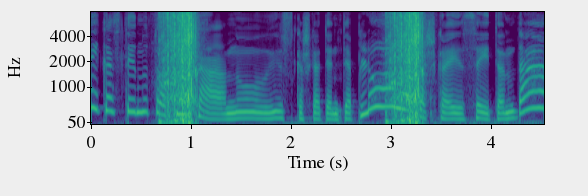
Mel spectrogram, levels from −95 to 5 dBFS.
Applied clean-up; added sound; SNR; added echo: none; Packing tape, duct tape / Tearing; -4 dB; none.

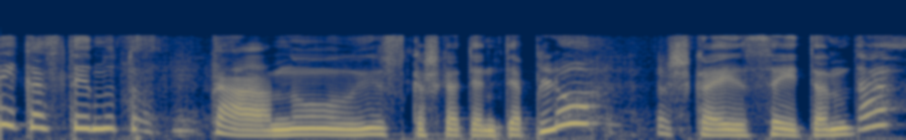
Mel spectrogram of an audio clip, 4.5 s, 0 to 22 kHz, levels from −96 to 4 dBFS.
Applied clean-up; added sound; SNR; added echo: neural mask model DeepFilterNet 3.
